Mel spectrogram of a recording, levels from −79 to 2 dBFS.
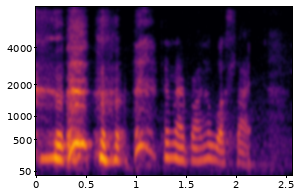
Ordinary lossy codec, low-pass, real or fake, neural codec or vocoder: none; none; fake; codec, 16 kHz, 6 kbps, DAC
